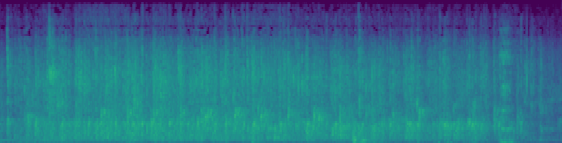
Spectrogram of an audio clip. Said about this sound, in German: Komm, lass mal meiner Mama einen Applaus geben.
